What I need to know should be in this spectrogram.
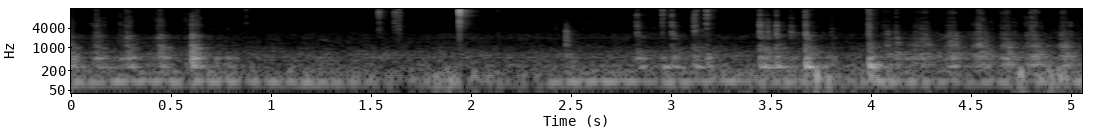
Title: Seagate Hard Disk Drive Suddenly Broke - Constant Knocking Sound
